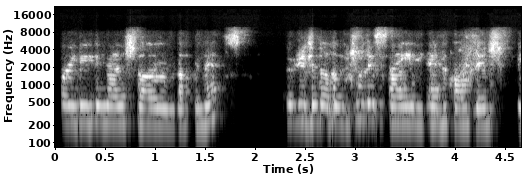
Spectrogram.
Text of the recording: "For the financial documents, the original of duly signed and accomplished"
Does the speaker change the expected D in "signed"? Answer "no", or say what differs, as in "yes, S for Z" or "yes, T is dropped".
yes, D is dropped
